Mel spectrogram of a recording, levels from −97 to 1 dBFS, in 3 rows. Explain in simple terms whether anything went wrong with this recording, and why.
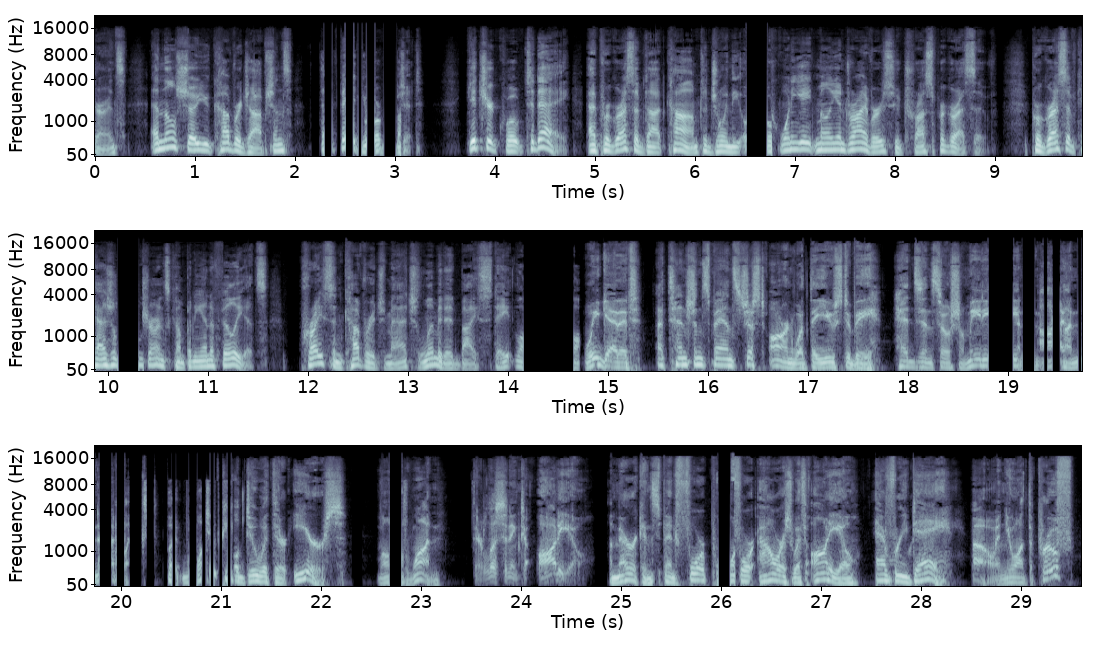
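Digital broadcast dropout strikes seven times in this speech: the receiver lost good signal, muted, and the speech sent meanwhile is gone for good. The gaps fall at:

2.16–3.06 s, in short holes after "show you coverage options"
6.51–6.77 s
10.09–10.36 s
14.14–14.72 s
18.80–21.15 s, broken into several holes between "be heads in social" and "do with their ears"
22.68–22.86 s
25.96–26.15 s, just before "hours with audio every"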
